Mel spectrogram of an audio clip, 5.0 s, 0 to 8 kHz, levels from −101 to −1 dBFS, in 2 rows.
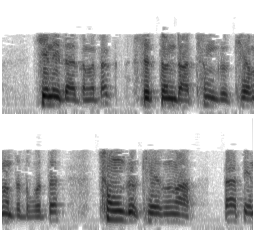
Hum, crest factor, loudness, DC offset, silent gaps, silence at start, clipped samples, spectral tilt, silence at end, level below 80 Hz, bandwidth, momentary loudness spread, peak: none; 16 dB; -19 LUFS; under 0.1%; none; 0.35 s; under 0.1%; -10.5 dB/octave; 0 s; -72 dBFS; 3.7 kHz; 12 LU; -2 dBFS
